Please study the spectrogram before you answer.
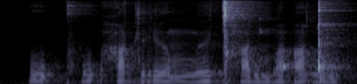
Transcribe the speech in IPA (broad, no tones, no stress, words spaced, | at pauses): uʔ kʰuʔ hɑkryə̯ mːøɪ̯ǀʰɑd mbɑʔɑŋ͡ǃu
